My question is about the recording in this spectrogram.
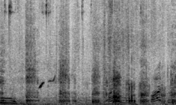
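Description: A dog barking and yelping in a rapid run of short bursts, with pitched whining calls mixed in.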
